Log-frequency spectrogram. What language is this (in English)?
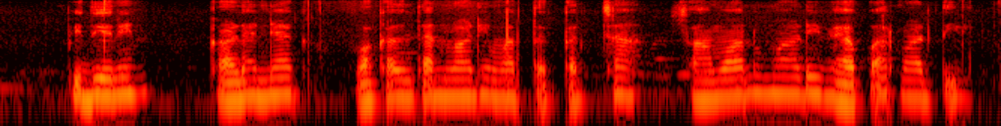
Kannada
